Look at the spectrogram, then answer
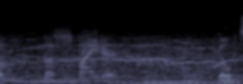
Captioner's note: people screaming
